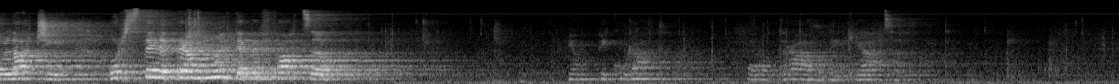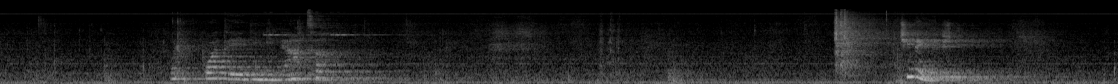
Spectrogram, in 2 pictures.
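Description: An adult woman recites poetry expressively into a microphone, with pauses between phrases.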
